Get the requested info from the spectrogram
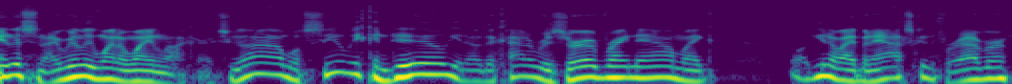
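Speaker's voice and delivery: ordinary talk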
